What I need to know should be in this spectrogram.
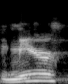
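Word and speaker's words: Mere: It's It's Mir. M E R E. M E R is how I've learned that it is pronounced.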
